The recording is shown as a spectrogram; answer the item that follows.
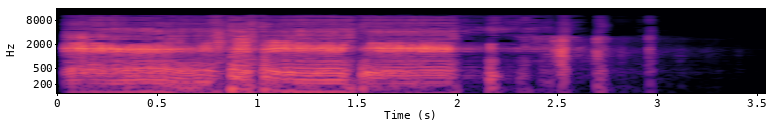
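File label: tongue, non-verbal; smite; voicepack; merlin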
